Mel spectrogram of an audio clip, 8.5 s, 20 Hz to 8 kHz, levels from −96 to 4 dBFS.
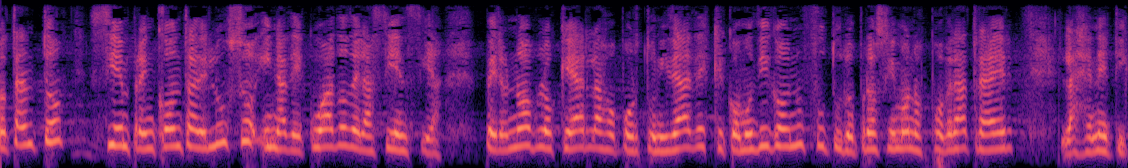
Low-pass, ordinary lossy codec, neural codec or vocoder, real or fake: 7.2 kHz; none; none; real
